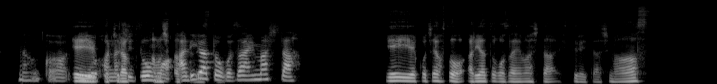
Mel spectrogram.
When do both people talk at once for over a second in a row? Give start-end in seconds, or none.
0.7-2.1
